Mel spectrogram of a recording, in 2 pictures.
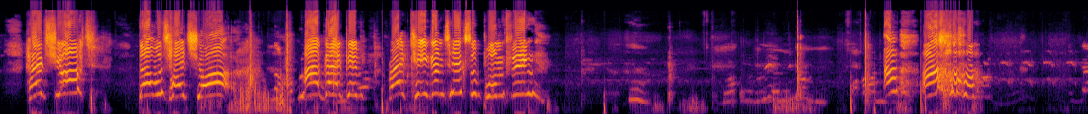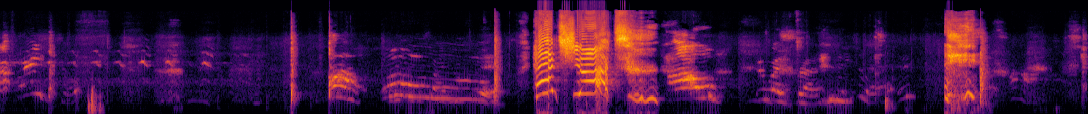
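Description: Young boys shout and scream excitedly close by.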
